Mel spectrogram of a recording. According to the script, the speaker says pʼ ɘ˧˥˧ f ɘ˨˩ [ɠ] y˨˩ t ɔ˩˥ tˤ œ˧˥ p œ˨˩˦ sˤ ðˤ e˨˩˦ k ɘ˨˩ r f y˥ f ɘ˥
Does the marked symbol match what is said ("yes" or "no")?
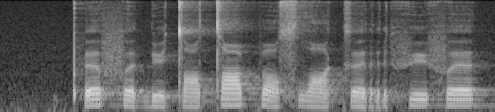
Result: yes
